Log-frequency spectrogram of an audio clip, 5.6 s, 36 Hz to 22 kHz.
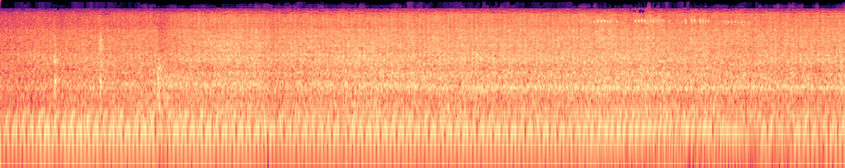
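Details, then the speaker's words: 1973 VW Beetle flat-four after new fuel lines, carb, plugs, wires, cap, rotor, valve adjustment and oil change, warm after a drive: idles fairly steadily with a slight uneven wobble of unknown cause. Running much better than before. "still got I'm not sure what go got a little wobble to it but it's running a lot better than it was"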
